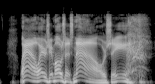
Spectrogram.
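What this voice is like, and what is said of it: Imitates another person's voice. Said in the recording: “Then there's Edward G. Robinson. Wow, am I dusting off the Edward G. Robinson? ... I think that actually was an impersonation of Rob Schneider doing an impersonation.”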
